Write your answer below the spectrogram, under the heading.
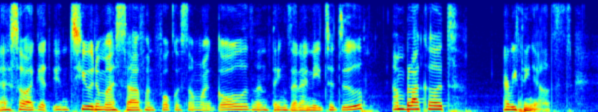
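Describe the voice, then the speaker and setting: At a medium pitch, a woman speaks with a Jamaican accent. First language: Jamaican Patois. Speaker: podcast host. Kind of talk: casual interview chat. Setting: studio.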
